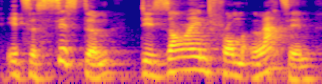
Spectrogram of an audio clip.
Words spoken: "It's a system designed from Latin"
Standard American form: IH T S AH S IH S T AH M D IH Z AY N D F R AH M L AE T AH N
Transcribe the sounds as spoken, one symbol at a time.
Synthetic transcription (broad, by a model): IH T S AH S IH S T AH M D IH Z AY N D F R AH M L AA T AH N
